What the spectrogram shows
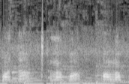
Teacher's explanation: konsonan m kriteria bunyi bilabial nasal bersuara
